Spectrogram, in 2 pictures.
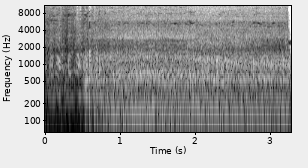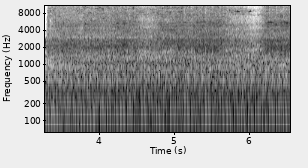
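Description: A Harley-Davidson Breakout motorcycle with the 103B engine cranks over and settles into a steady, loud idle that runs continuously close by, with a brief sharp click partway through.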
